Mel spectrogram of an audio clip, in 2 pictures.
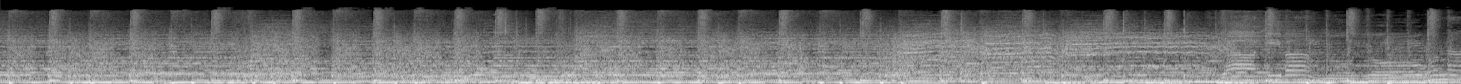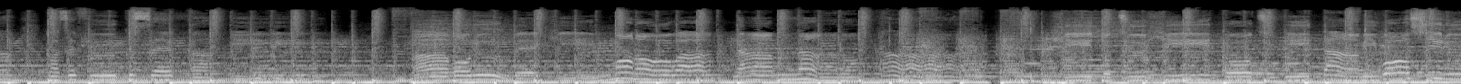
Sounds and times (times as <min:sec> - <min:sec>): Video game music: 0:00.0 - 0:13.9.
